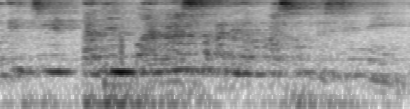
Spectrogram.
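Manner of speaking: put-on a child bursting with news; lightly voiced thrilled girl; excited cousin. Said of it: "dia bilang".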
